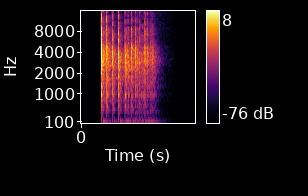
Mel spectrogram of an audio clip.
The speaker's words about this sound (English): Yeah, you knock on the door. You can tell immediately by placing your knuckles on it that this is a door that is made of, like, a metal alloy, like either aluminum or titanium or something. It's resonant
